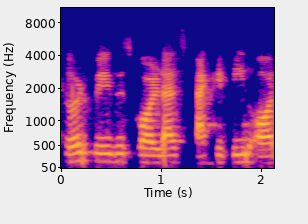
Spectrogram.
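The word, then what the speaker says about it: pachytene: That third phase is called as पैकेटीन और पैचिटीन। पैचिटीन general नहीं pronounce करते, पैकेटीन common pronunciation है इसका।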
